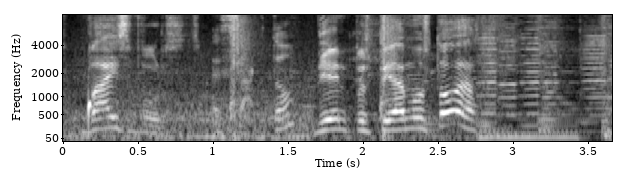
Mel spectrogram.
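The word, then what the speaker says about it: Weißwurst: En realidad es una doble S. ¿Esto? Ajá. O sea, no se diría como Weiburst. No, Weisswurst. Weisswurst.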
